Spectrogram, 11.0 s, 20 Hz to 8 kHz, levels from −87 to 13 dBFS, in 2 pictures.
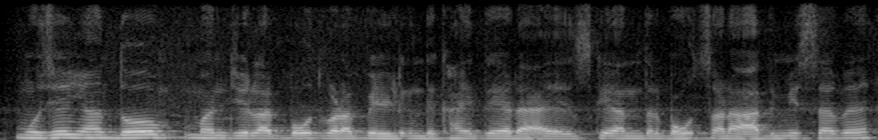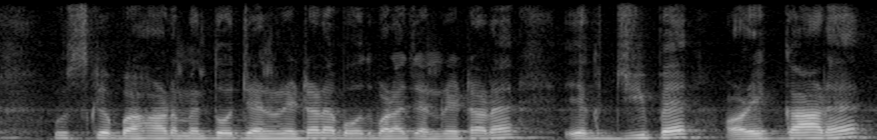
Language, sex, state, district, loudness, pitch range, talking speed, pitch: Hindi, male, Bihar, Purnia, -19 LUFS, 140-160 Hz, 185 wpm, 145 Hz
